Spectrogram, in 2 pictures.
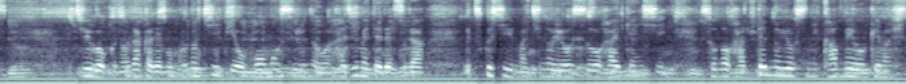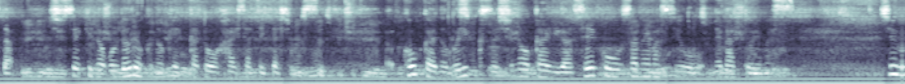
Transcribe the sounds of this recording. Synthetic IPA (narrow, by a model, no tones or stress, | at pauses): t͡ɕɨːɡo̞kɯ̟no̞nakad̪e̞mo̞ko̞no̞t͡ɕiːkʲio̞ho̞ːmo̞ːsɨɾɯ̟no̞βahaʑime̞t̪e̞d̪e̞sɨɡa | ɯ̟t͡sɨ̥kɯ̟ɕiːmat͡ɕino̞jo̞ːsɨo̞haikẽ̞ɰ̃ɕi | so̞no̞hat̪ːẽ̞nːo̞jo̞ːsɨɲ̟ikãmːe̞ːoɯke̞maɕi̥t̪a | ɕɨ̥se̞kʲino̞ɡod̪o̞ɾʲo̞kɯ̟no̞ke̞kːat̪o̞haisateit̪aɕimasɨ̥ | kõ̞ŋkaino̞bɯ̟ɾʲikːɯ̥sɕɨno̞ːkaiɡʲiɡase̞ːko̞ːosame̞masɨjo̞ːne̞ɡat̪ːe̞o̞ɾimasɨ̥ | t͡ɕɨː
